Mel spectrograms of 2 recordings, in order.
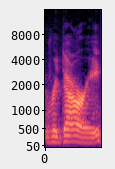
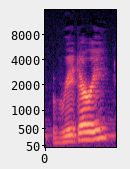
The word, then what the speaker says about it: Riddari: the pattern called Ridder I call it Rari but I've heard uh the right pronunciation I believe is rder and um this is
